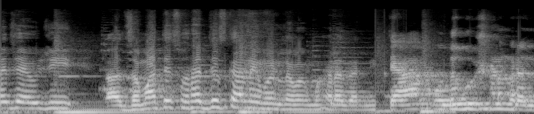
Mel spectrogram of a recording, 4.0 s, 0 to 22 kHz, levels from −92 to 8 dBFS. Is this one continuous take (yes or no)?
no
